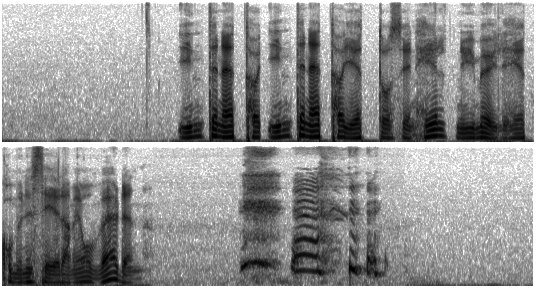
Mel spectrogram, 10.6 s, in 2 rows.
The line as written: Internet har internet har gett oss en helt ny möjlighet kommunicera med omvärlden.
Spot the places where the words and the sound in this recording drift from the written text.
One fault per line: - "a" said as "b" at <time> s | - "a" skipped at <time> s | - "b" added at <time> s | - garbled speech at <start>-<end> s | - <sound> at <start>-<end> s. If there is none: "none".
- laugh at 7.7-9.2 s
